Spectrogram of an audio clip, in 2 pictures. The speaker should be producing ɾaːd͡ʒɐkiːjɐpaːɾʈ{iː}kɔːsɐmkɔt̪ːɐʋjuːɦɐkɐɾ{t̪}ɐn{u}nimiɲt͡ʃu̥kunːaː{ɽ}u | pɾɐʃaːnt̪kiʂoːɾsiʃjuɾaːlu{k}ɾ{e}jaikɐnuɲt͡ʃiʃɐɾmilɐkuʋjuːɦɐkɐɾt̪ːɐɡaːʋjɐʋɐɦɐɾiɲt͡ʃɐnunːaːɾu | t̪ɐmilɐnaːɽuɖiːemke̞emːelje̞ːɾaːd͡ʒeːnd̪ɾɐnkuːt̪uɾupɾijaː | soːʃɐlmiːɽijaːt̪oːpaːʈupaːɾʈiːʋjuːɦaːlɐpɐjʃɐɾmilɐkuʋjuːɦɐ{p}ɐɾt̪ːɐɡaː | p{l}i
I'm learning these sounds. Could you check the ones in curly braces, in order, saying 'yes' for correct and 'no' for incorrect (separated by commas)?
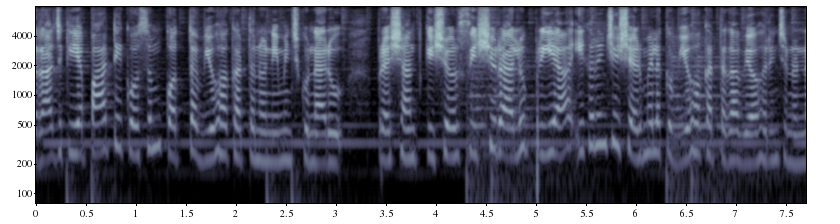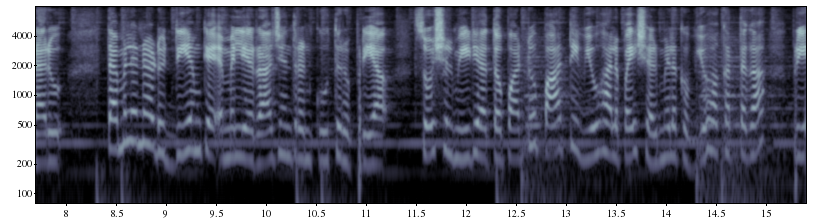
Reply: yes, yes, yes, no, no, no, no, no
